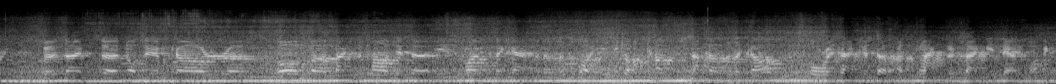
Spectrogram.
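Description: Several small saloon race cars' engines running and revving together on a dirt track, with a steady low drone under rising and falling engine notes.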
